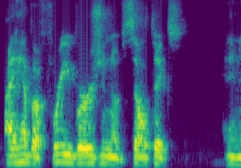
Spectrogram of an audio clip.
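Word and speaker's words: Celtx: I haven't written in a couple of years, but I used Celtics. Yep, that's what I use also. Celtics. But it's spelled with a C. Yeah. As in like Celtic, right?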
